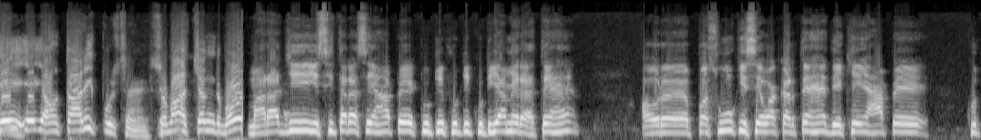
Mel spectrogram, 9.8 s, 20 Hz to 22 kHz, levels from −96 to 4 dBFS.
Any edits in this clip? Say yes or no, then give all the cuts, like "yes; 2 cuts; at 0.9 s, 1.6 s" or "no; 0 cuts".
yes; 1 cut; at 2.5 s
